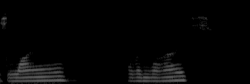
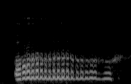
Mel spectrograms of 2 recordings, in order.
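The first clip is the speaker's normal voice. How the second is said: dog bay imitation; 8 semitones higher, 9 dB louder than usual. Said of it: "When she bays, she goes".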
